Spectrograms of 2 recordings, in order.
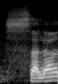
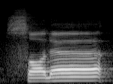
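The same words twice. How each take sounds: First: The s sound is thin, like a plain s. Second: The s sound is heavy and thick. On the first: The speaker calls it wrong. "दांतों को आपस में लगाए जैसे सीन की आवाज़, ऐसे नहीं" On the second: The speaker calls it right. "मोटा"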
